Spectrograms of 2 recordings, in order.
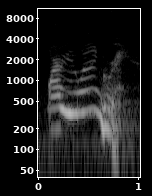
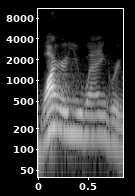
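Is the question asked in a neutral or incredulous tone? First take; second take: incredulous; neutral. First: It is asked in a disbelieving, challenging tone. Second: It is asked as a plain, neutral question.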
